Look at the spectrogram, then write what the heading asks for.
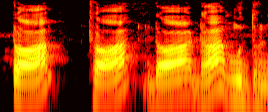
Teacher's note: আমাদের দাঁতের দন্তমূল এবং জিহ্বার সম্মুখ ভাগ দিয়ে উচ্চারিত হয় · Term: মূর্ধন্য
